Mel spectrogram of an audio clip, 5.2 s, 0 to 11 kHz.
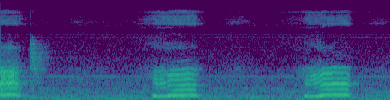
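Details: French bulldog puppy snoring: musical, buzzing snores about every two seconds, around 30 a minute, in a quiet room; snoring in a flat-faced dog.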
